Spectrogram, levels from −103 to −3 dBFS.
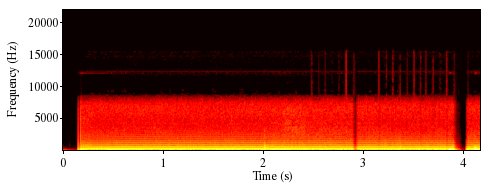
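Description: From 2.47 s to 4.05 s the audio suffers repeated stalls (stutter): playback halts 19 times across that span, and each halt is bridged by extending the last sound, with the longer waits fading out, up to about 129 ms at the worst. About 330 ms in total, roughly a fifth of the span, is filled this way. Nothing is lost, but the sound drags and hiccups. The cause is packets arriving late or too slowly, repeatedly draining the jitter buffer.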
